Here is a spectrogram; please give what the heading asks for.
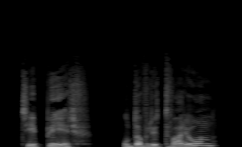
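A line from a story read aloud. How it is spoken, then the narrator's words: Growl. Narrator (Russian): прорычал он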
